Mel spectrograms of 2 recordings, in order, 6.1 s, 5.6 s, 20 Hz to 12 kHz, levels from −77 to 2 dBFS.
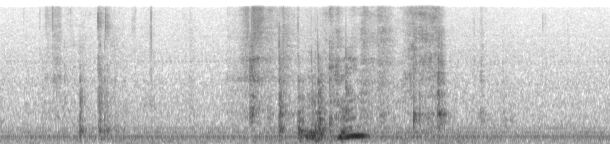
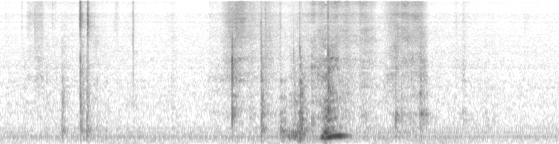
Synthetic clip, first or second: second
